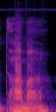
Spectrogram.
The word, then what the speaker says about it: dhamma: and then try to pronounce all the h's so dhamma buddha sangha of course when we're going full speed through these chants uh we uh we often just sort of slide through it without pronouncing h's but due to try to pronounce the h's that will be the correct way to do it and then another difficult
